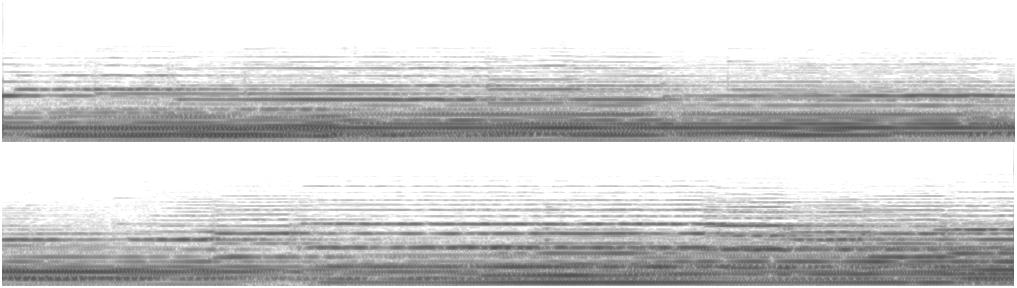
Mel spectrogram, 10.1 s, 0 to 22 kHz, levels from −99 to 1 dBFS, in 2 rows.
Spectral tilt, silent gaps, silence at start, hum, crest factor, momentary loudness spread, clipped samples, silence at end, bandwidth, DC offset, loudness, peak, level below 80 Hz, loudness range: -9 dB/octave; none; 0 s; none; 14 dB; 5 LU; under 0.1%; 0 s; 7 kHz; under 0.1%; -35 LUFS; -22 dBFS; -60 dBFS; 2 LU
